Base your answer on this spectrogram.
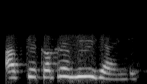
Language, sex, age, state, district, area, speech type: Urdu, female, 18-30, Bihar, Khagaria, rural, conversation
